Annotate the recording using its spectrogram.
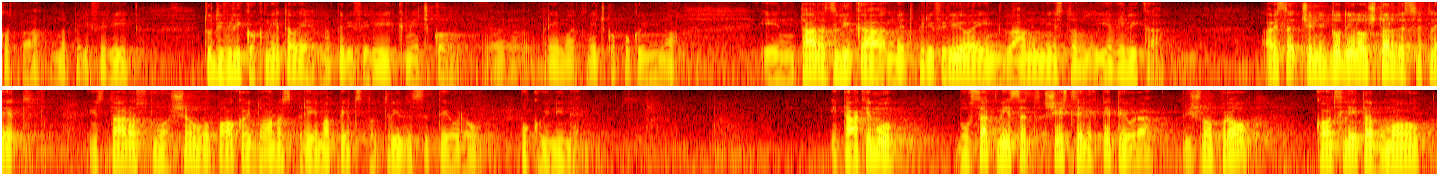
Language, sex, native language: Slovenian, male, Slovenian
